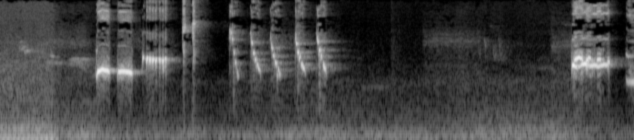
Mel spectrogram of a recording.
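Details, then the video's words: Orange-headed thrush singing for use in tutoring untrained birds. Rich whistled phrases lead into a rhythmic series of five or six sharp descending notes, a quiet pause, then a loud warbled burst. "Suara Anis kembang Gacor Full isian"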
